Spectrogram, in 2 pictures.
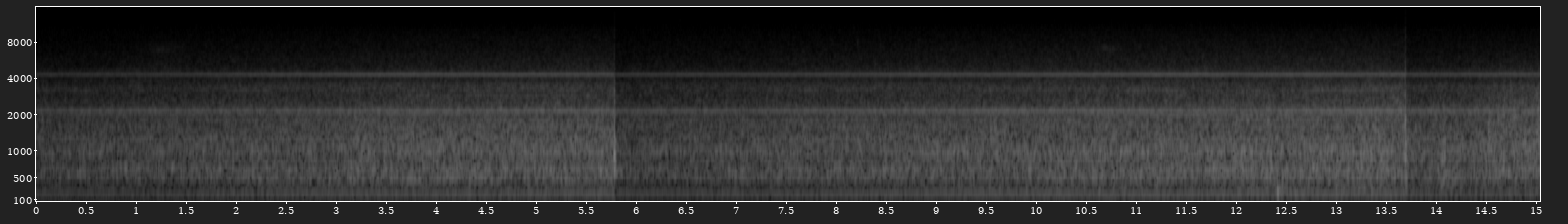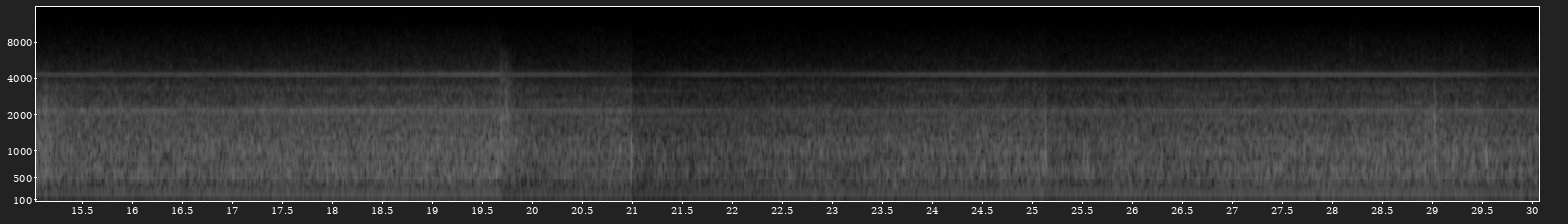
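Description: Steady rushing noise with a steady hum, slowly growing louder, broken by a few small clicks.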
